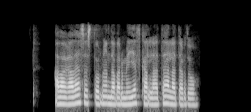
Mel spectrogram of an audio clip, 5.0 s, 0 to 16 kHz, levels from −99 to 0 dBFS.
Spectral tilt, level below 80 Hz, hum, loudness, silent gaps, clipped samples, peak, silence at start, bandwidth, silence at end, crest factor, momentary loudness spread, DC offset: -6 dB/octave; -62 dBFS; none; -18 LUFS; none; under 0.1%; -2 dBFS; 1.1 s; 7.8 kHz; 1.05 s; 18 dB; 7 LU; under 0.1%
